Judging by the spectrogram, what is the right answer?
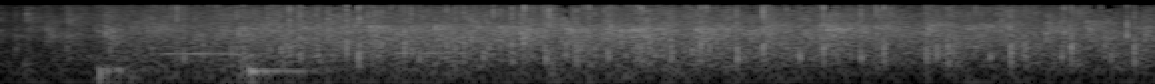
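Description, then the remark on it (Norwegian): An audience breaks into sustained applause, a dense wash of many hands clapping at steady volume for several seconds, with a couple of brief low tones at the start. “Det mulig at det både hadde raslet mer I juvelene og vært litt høyere applaus hvis vi var over I folkets...”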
